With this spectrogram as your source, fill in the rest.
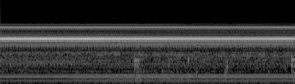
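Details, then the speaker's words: AC evaporator coil leak search, system low on refrigerant: a continuous piercing alarm from the detector held behind a line at the coil, where oil was found; refrigerant leak confirmed, one of several at the evaporator. "well guys we found our leak right here like you're behind the right here behind this line"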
